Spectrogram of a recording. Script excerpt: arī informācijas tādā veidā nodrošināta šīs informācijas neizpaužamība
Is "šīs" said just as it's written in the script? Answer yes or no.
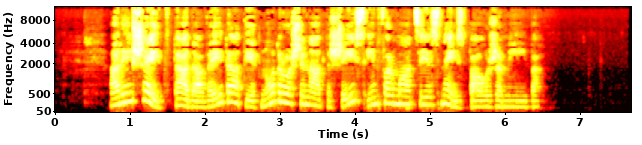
yes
